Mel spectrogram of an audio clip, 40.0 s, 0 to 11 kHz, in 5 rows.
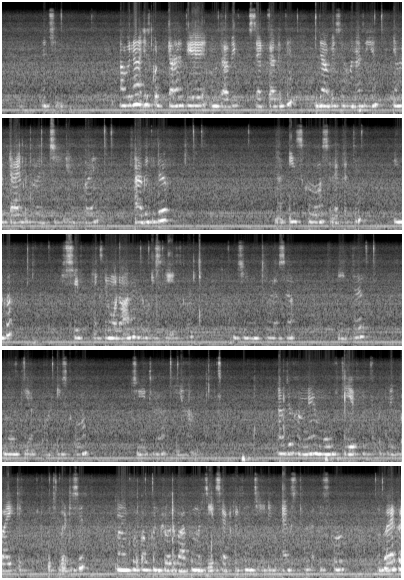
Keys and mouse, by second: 1.2 click, 2.9 g, 5.3 click, 5.5 click, 7.1 Tab, 7.5 click, 8.4 g, 11.1 Tab, 11.6 Tab, 11.9 click, 12.2 Tab, 12.9-15.2 drag, 16.9 shift+click, 18.4-18.9 shift+drag, 19.8 g, 24.5 click, 25.8 g, 28.2 alt+z, 29.0 KP_4, 29.3 KP_4, 29.5 KP_4, 30.7 KP_6, 32.9 click, 34.9 ctrl+click, 36.0 g.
